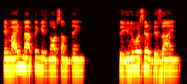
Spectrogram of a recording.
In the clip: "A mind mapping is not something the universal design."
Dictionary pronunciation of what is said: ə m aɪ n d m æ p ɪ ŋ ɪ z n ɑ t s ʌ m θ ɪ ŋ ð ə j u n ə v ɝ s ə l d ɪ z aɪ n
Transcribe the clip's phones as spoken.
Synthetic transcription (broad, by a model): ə m aɪ n d m æ p ɪ ŋ ɪ z n ɑ t s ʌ m t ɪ ŋ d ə j u n ə v ɝ s ə l d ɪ z aɪ n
